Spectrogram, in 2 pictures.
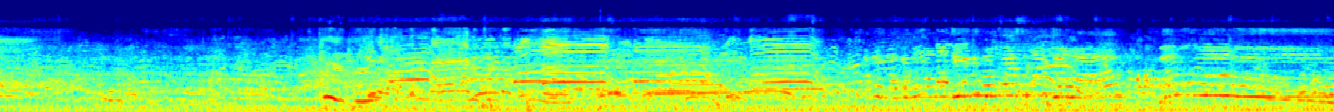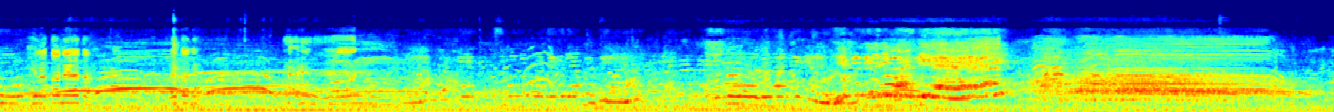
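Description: A crowd cheers and shouts nearby.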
